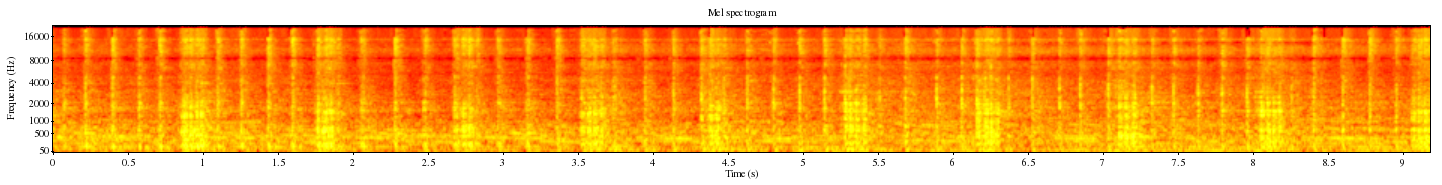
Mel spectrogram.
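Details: Gilera Runner 180 two-stroke scooter, starting after the CDI was replaced with a Malossi Forcemaster 2 for ignition and relay faults: it catches and settles into a steady, even idle with a crisp, regular pulse.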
